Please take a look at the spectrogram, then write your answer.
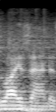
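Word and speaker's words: Lysandre: teammates right uh liander LeAndre is how I pronounce it honestly but everyone else says Li anded so I started joining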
